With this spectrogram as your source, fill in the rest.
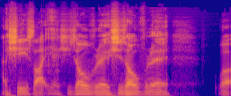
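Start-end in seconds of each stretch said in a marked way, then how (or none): none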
